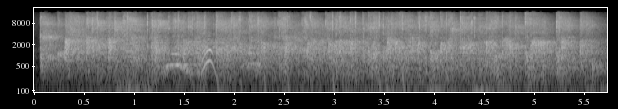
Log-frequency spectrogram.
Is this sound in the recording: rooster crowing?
no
